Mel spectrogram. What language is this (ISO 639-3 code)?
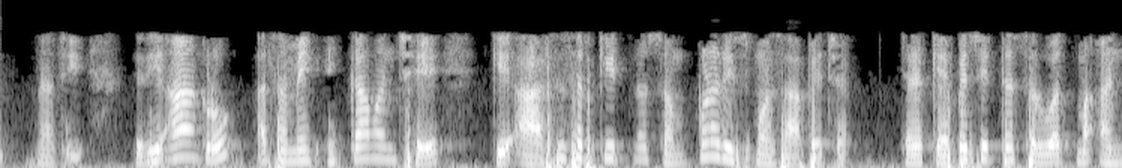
guj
